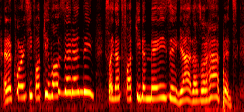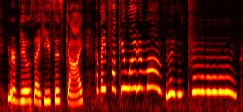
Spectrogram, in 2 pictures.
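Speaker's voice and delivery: can't contain the glee about the ending; excited retelling. Real, not acted. Reviewer gushing to viewers about the gunfire ending, high and gleeful.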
